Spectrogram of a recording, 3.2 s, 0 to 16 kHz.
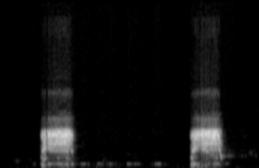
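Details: Owl at a nest during a parent's 2:40 AM stopover, April 22, 2012; a pair of coarse, breathy screeches nearly two seconds apart.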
